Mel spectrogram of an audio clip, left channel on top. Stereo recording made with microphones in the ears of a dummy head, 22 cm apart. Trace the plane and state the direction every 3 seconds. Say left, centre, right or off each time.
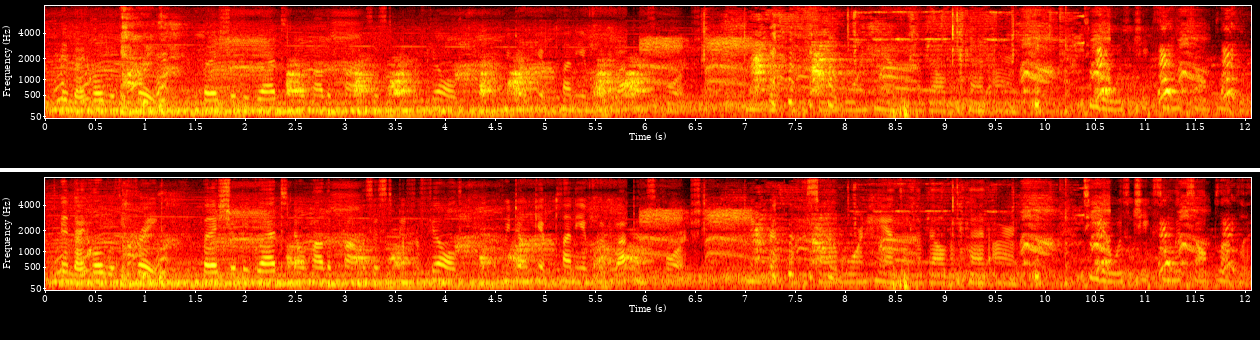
centre, left, left, left.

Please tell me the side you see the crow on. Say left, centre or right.
centre.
